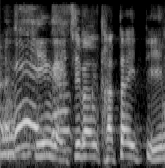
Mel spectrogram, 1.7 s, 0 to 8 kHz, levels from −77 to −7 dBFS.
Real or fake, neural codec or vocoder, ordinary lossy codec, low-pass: fake; codec, 44.1 kHz, 7.8 kbps, DAC; none; 7.2 kHz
